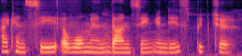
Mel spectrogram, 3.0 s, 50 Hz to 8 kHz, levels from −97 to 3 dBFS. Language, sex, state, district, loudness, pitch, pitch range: English, female, Arunachal Pradesh, Lower Dibang Valley, -19 LUFS, 200 Hz, 195-210 Hz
